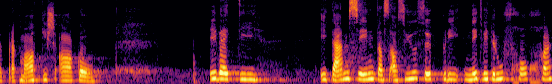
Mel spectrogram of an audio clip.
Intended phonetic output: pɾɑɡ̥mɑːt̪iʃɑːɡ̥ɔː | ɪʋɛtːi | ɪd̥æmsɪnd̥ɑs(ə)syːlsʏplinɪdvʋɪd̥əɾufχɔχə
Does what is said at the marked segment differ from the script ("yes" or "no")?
yes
